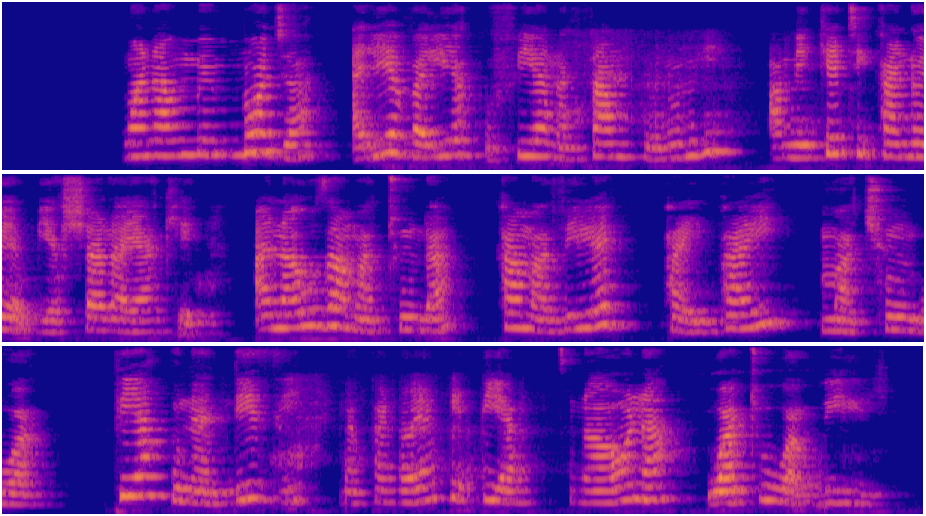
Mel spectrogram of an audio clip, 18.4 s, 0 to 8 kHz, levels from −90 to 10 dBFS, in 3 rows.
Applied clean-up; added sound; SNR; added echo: neural mask model DeepFilterNet 3.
